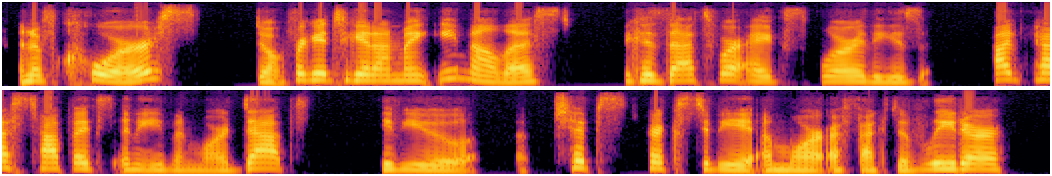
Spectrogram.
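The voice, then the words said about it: Congested voice from a cold. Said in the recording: “You can probably hear I have a little bit of a cold”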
